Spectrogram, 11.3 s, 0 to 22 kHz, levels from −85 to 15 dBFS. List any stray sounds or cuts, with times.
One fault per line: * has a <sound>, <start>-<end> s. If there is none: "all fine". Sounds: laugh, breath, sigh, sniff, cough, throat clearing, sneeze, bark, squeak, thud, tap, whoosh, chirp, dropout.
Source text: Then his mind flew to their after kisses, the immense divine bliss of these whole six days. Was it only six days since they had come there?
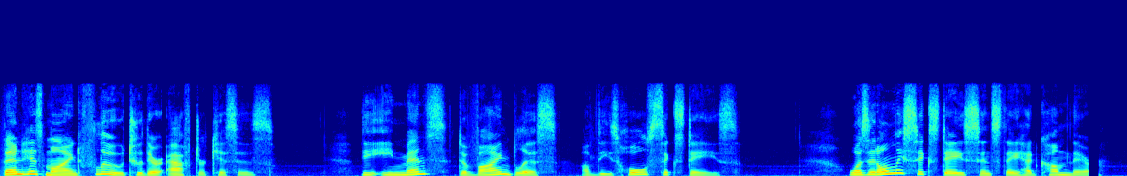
* has a dropout, 10.9-11.0 s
